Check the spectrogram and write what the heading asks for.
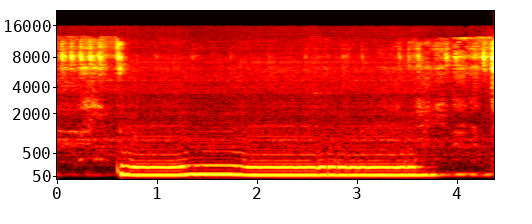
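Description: Sony SS-VX333 speaker playing bass-heavy music loud, its woofer cone vibrating. About half a second in, a deep bass note comes in and holds for about three seconds, shifting slightly in pitch, then the music's quicker beat comes back near the end.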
